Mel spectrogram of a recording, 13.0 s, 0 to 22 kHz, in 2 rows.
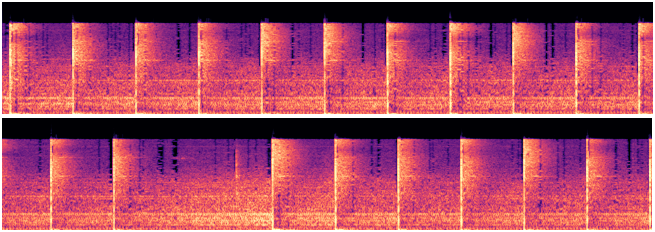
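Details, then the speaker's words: Sharp regular snapping clicks at about 95 a minute over a steady machine hum: Nd:YAG Q-switched laser pulses in R20-technique tattoo removal on a male patient after 2 prior sittings, no anesthesia, painless; white spots appear. "This is the NDI Q-switch laser being done on this tattoo. It has got no pain and patient is very comfortable."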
